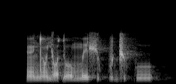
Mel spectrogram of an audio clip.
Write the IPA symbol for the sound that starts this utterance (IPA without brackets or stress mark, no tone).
ɛ̃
